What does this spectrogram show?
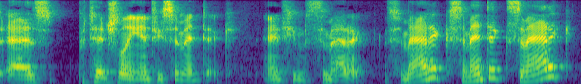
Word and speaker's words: Semitic: Semitic? I think Semitic, actually. I've been pronouncing it Semantic.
